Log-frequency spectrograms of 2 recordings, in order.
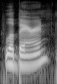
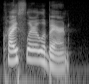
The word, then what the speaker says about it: LeBaron: And then they go to the clown just goes to the two-door Chrysler LeBron, or is that how you say it? – I have no idea. – LeBaron, Chrysler LeBaron. When the, I'm going to have trouble say this car name.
